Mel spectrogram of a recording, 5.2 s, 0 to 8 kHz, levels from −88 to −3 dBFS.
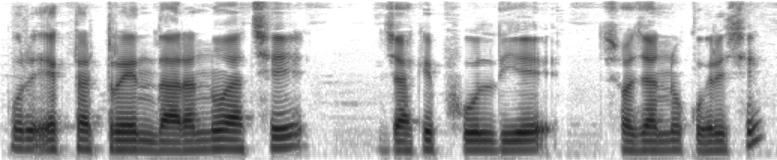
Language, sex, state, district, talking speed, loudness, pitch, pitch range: Bengali, male, West Bengal, Alipurduar, 115 wpm, -17 LUFS, 125 Hz, 120-135 Hz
